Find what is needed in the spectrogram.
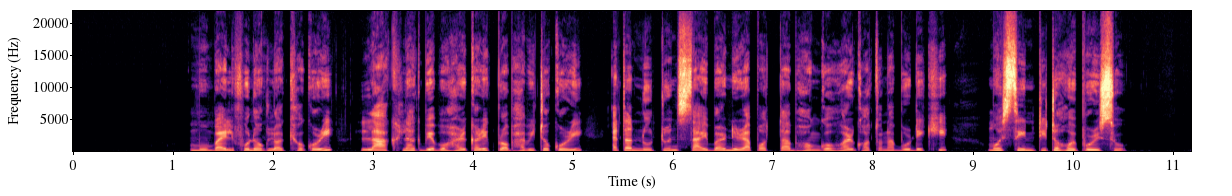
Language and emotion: Assamese, fearful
